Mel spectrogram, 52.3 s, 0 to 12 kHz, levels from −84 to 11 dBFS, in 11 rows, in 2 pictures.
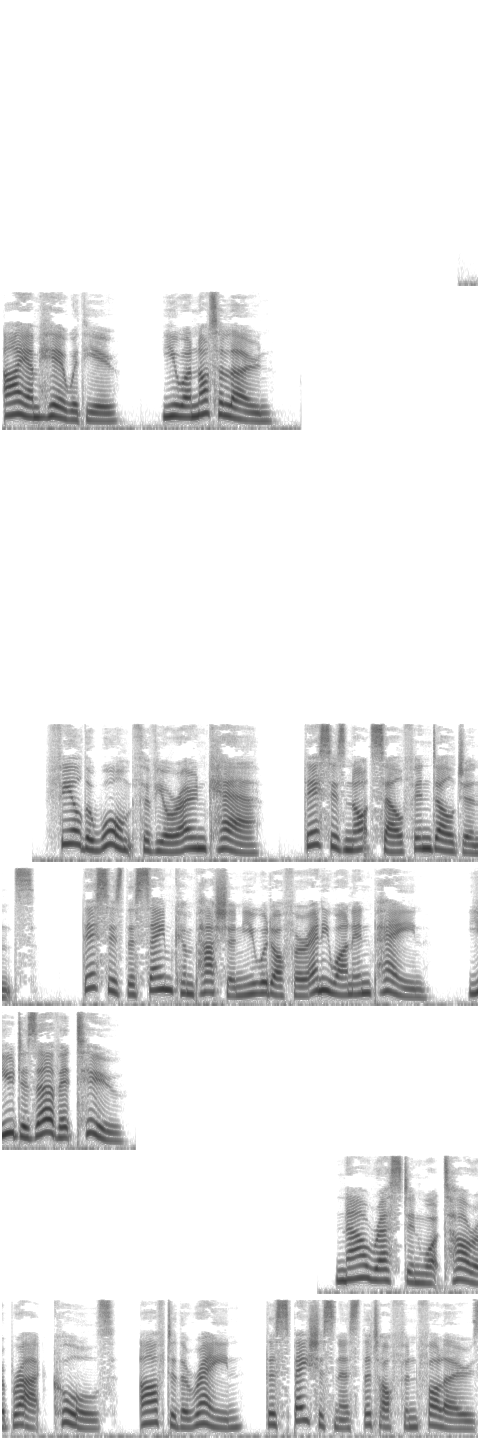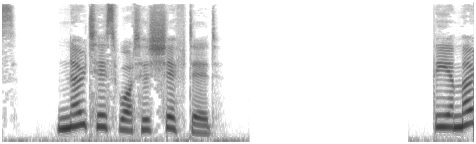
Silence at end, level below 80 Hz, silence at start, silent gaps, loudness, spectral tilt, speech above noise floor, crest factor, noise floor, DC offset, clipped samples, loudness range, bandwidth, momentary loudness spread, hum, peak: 0 s; -58 dBFS; 9.55 s; 12.53-24.10 s, 34.67-41.24 s, 50.08-51.66 s; -19 LUFS; -4 dB/octave; over 71 dB; 18 dB; under -90 dBFS; under 0.1%; under 0.1%; 5 LU; 12 kHz; 10 LU; none; -4 dBFS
